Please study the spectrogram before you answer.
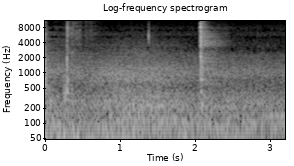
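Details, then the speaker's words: Gas boiler in a Fiat Ducato-based Nu Venture Elise camper, water temperature selected (30–70) and dial turned: two sharp ignition clicks, burner lights straight away; normal ignition, hot water in about half an hour. "You can probably hear that on the video. It lit straight up, and after about half an hour or so again, you should have nice hot water."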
